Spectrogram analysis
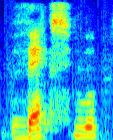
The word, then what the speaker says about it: Vexilo: Se escreve Vexilo com X, se lê Vexilo, né?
